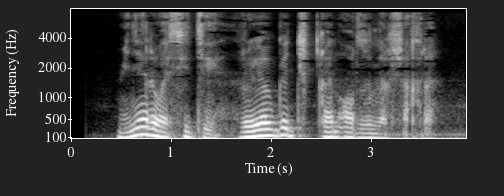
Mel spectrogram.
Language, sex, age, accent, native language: Uzbek, male, 25-34, Samarqand, Uzbek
